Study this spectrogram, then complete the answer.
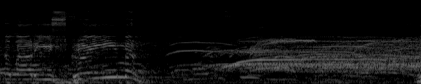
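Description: Thousands of rodeo fans in an arena erupt in loud, sustained cheering, whoops and high screams, dipping briefly before swelling again into a continuous roar of voices.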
